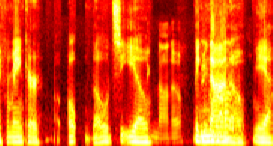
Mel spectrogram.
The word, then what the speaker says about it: Mignano: He says, hey, regarding and I pronounce his name wrong every time, Mignano, or how do you pronounce his name? The guy from Anchor, the old CEO. Mignano.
